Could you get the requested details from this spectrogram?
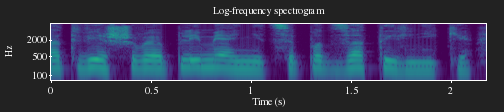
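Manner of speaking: plain reading voice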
